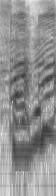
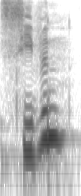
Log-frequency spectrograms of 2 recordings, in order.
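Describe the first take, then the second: First: It is said with a neutral standard pronunciation. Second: It is said with a broad Scottish pronunciation.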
